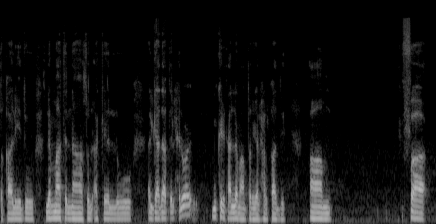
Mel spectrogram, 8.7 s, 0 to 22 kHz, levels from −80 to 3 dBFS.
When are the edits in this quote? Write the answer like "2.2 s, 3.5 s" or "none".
none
